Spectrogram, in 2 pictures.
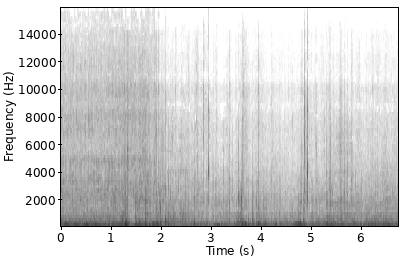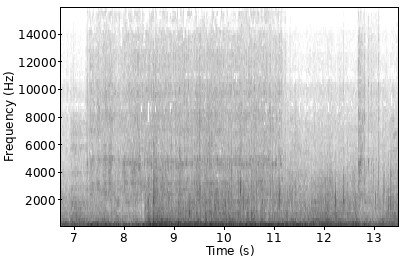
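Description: Santa Cruz Blur full-suspension mountain bike rolling fast along a dirt singletrack: a steady rumble of tyres and wind on the microphone, with a run of sharp clicks and rattles from the bike about two to five seconds in. The rumble grows louder from about two thirds of the way through.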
